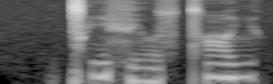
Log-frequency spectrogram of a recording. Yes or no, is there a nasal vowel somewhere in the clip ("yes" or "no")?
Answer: no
